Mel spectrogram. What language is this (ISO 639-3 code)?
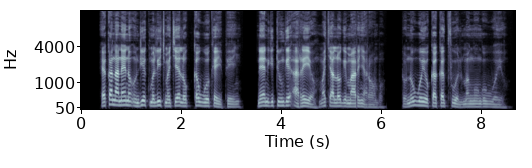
luo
